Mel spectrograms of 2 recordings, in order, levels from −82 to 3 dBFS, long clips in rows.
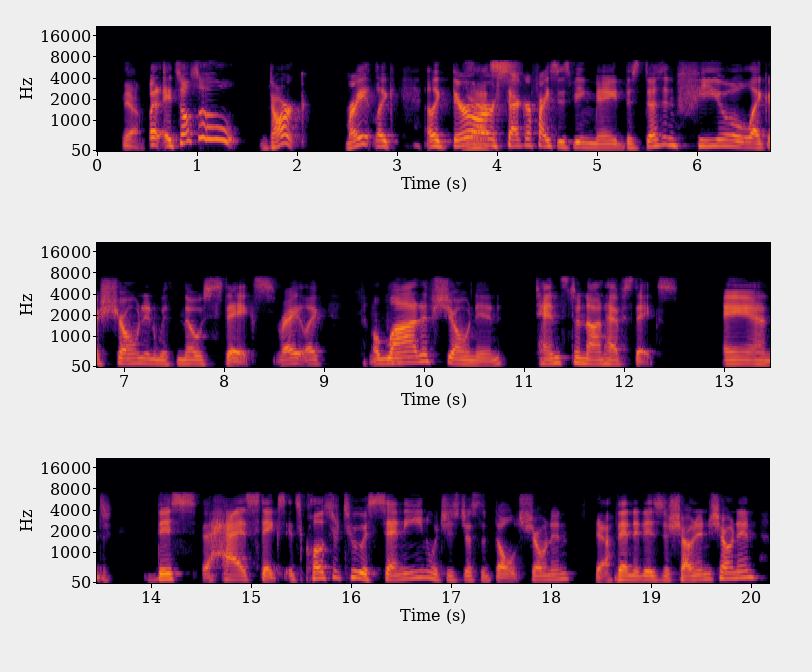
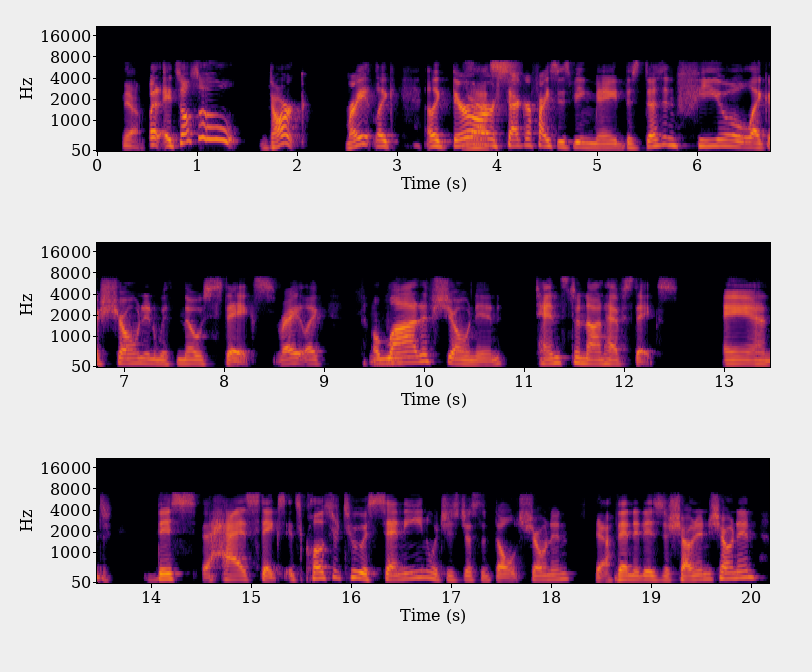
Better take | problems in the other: neither | garbled, watery; slightly; nothing above 6.5 kHz; the same in both

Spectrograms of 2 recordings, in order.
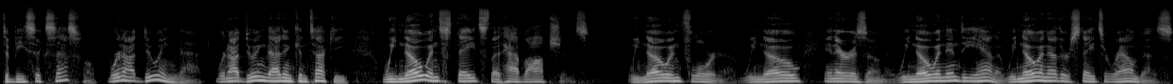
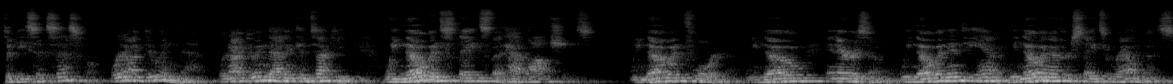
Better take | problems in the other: first | room echo; noticeable; dies away in 0.6 s // off-mic speech; far

